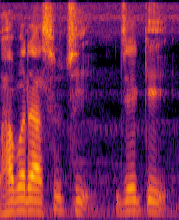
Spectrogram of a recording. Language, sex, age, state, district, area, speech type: Odia, male, 45-60, Odisha, Kendrapara, urban, spontaneous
